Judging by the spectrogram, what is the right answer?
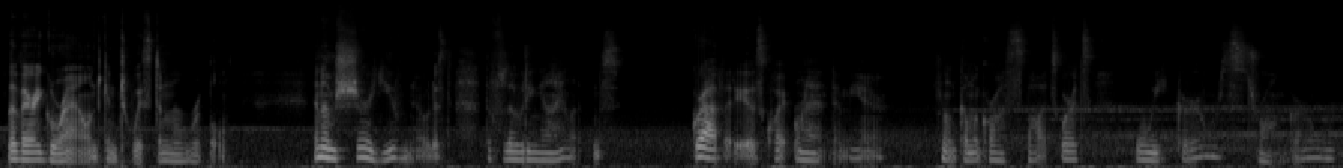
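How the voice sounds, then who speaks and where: A woman's voice: deep voice, creaky, background noise. A woman voicing a menacing, playful centuries-old boogeywoman in a horror audio roleplay, with a theatrical, teasing manner that often slips toward a whisper. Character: menacing, playful centuries-old female boogeywoman monster hunting her prey.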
